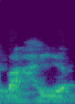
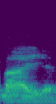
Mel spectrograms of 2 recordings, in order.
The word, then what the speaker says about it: Bahia: A Bahia, there's an age there, so you don't pronounce, you don't say Bahia, you say Bahia, just that.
